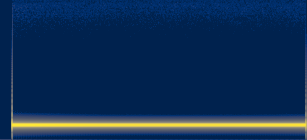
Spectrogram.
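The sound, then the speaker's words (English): Two identical digitally tuned tones at exactly the same pitch merge into one pure, steady hum that holds unwavering for about six seconds, starting and stopping abruptly. “we are going to start with two tones, but you won't be able to tell that there are two tones. And that's because they are digitally tuned to exactly the same frequency. Here is what that sounds like.”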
